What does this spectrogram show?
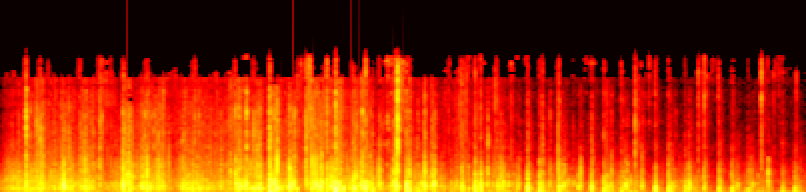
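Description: A horse wading through a shallow pond, its hooves splashing in rapid, irregular strikes that start suddenly and slowly ease off.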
